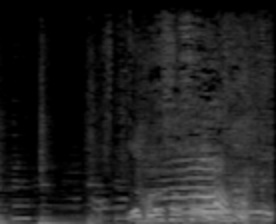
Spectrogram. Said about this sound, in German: Kurz darauf hört sie aus verschiedenen Richtungen Jubelrufe.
